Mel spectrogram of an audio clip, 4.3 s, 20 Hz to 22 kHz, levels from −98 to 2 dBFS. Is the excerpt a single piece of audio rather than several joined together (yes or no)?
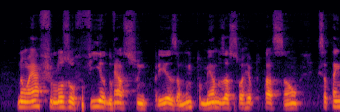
no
